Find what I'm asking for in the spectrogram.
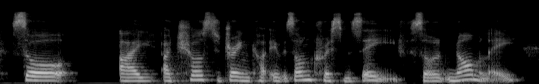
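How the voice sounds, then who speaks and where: A woman with a Yorkshire accent speaks in a dark, mellow tone with ordinary pitch variation, in a very clean recording with a silent background. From northern England, Yorkshire. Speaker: sobriety coach. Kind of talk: interview storytelling. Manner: animated.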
